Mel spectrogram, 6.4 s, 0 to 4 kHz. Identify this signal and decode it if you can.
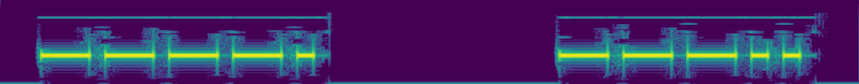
Morse code, heard as a keyed tone, about 10 wpm, 800 Hz. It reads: 9 8
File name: ct2idw / exerc14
